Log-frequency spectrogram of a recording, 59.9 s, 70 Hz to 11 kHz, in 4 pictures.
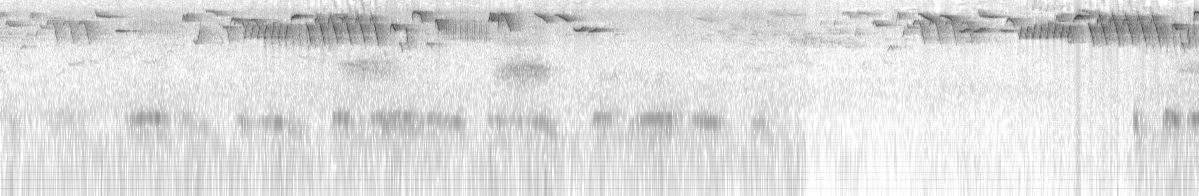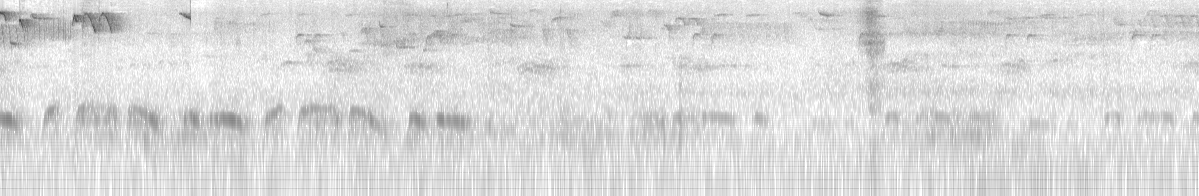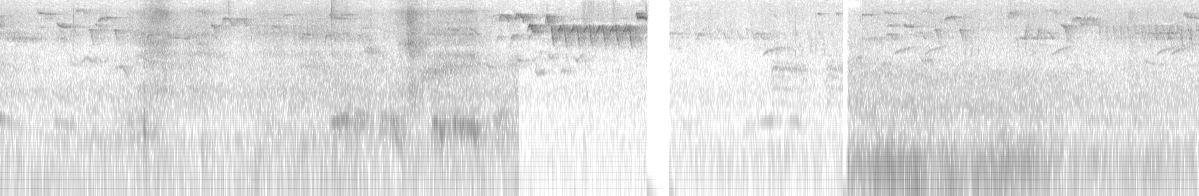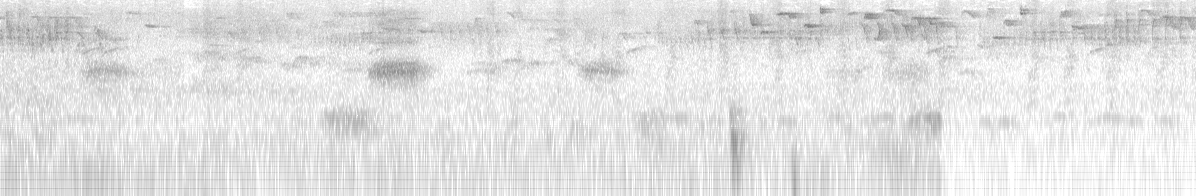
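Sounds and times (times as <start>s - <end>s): bird cooing calls: 0.0s - 9.9s, 14.0s - 36.5s, 41.5s - 56.8s
bird chirps: 13.1s - 36.7s
birds singing high trills: 14.0s - 36.4s.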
